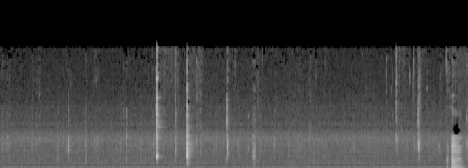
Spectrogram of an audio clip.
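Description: Metal fork clinking and tapping on a plate while eating: two sharp clinks a little after three seconds in, then a few fainter taps. Near the end comes a short, loud sound with a steeply falling pitch.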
